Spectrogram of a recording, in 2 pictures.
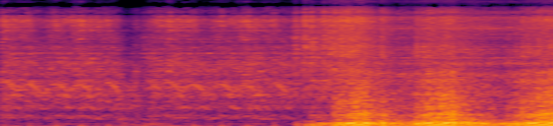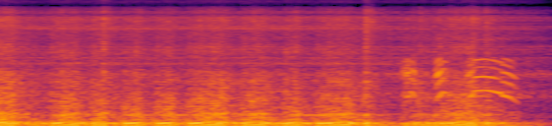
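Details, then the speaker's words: Rear-wheel-drive Civic build with starter cranking issues: cranks then catches with uneven sharp popping, about three to four pops a second over a rough run; misfire popping, crank sensor air gap incorrect and needing adjustment. "Okay, hold on. It sounds like popping. Hold on, do it again. I want to show Brent. The crank sensor is going to need adjusted."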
